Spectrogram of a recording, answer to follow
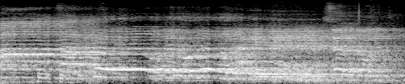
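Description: Several voices singing together without instruments, in long held notes that slide slowly in pitch.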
